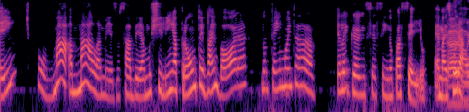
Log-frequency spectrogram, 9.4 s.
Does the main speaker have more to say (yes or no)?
no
